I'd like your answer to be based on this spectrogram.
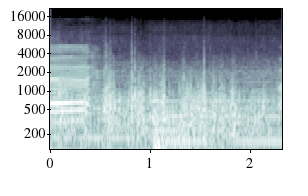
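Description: Strong wind gusts buffet the microphone on an exposed hilltop, a steady loud rushing roar with a low rumble that runs through the whole moment.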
